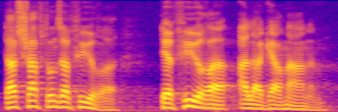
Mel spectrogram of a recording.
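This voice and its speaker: An actor in a radio drama playing a fanatical Nazi orator, pompous and declamatory, in a reverberant hall. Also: male voice, fairly low pitch, big pitch swings, moderate pace, fairly bright tone. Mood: fanatical, exalted. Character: fanatical male Nazi orator glorifying the Germanic race.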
